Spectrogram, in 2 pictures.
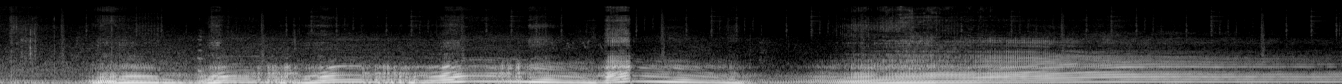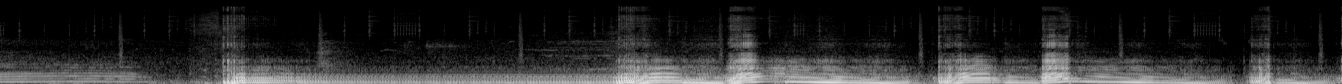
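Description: A car engine revs hard in bursts through a loud exhaust, close by.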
